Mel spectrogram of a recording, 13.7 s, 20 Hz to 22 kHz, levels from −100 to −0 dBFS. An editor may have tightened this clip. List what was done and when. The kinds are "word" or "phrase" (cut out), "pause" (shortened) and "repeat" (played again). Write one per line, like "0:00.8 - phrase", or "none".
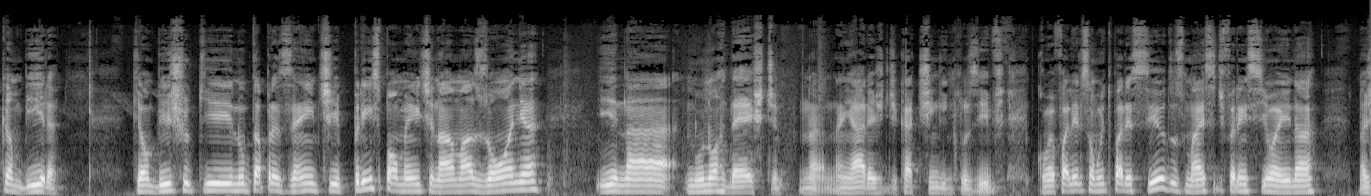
0:02.5 - word
0:08.9 - word
0:10.2 - pause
